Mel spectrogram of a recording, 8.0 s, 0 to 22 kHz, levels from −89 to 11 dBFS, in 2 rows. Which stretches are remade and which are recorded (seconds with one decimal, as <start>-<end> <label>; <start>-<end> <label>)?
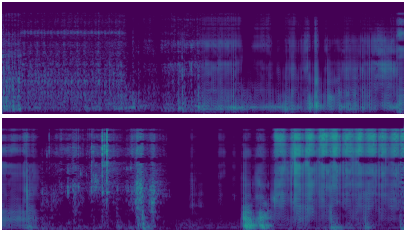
0.0-2.0 recorded; 2.0-4.4 remade; 4.4-5.8 recorded; 5.8-8.0 remade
